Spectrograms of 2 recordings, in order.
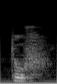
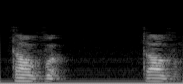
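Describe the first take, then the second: First: The word ends with an f sound. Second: The word ends with a v sound. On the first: "met een klank F aan het einde" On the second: "met een V aan het einde"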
